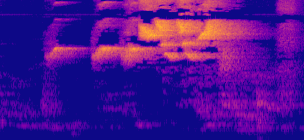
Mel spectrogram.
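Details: Competition song from a Double-collared seedeater at the fifth stage of an online tournament: an opening whistled note, then a long, loud, rolling phrase of quick bright twitters fading at the end.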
